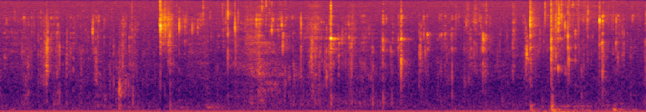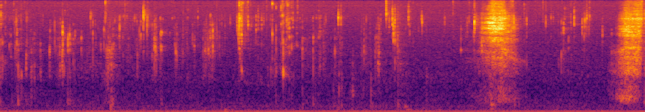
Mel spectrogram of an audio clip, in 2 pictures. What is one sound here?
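A woman chews and slurps food wetly, close to a microphone.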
